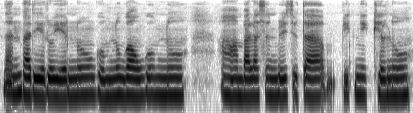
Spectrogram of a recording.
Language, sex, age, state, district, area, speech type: Nepali, female, 30-45, West Bengal, Darjeeling, rural, spontaneous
